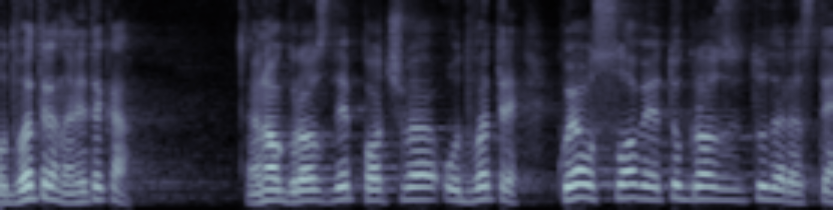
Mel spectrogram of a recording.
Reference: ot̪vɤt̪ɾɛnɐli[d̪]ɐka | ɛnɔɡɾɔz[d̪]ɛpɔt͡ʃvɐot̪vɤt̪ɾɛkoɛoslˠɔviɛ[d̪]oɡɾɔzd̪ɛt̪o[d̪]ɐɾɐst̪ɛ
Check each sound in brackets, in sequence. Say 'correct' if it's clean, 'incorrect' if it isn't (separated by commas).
incorrect, correct, incorrect, correct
